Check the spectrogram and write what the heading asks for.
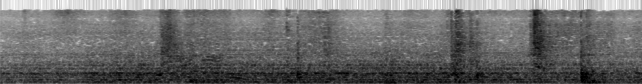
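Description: Steady low machine hum of a commercial kitchen, with a few short knocks and clatters from work at the counter.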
